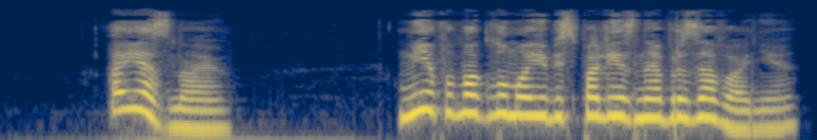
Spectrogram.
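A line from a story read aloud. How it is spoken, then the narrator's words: Speaking, then laughing. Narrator (Russian): проговорила она, а потом рассмеялась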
